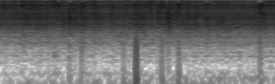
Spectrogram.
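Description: Thin strips of pumpkin hit a hot oiled pan and set off a steady, close sizzle. A single soft thump from the drop stands out near the middle, followed by a few light scrapes.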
